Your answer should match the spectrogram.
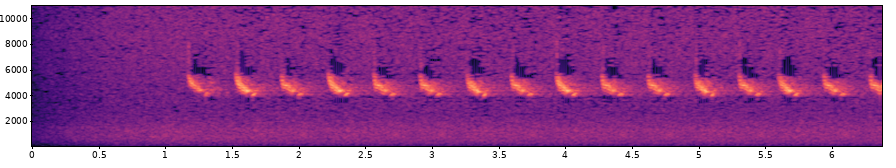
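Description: Faint background hiss fading in, with a small animal's high chirps repeating evenly about three times a second from about a second in.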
